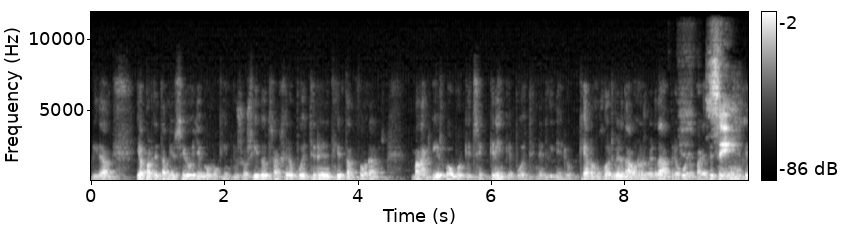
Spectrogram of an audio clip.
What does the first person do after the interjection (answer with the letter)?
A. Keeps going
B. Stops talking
A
